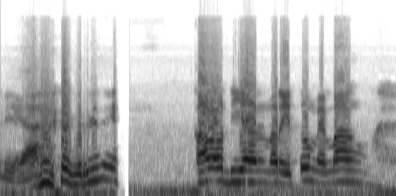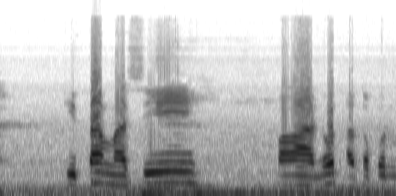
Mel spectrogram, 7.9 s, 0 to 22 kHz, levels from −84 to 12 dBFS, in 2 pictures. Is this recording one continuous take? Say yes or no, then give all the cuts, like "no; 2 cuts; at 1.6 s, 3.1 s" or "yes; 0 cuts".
no; 1 cut; at 1.2 s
